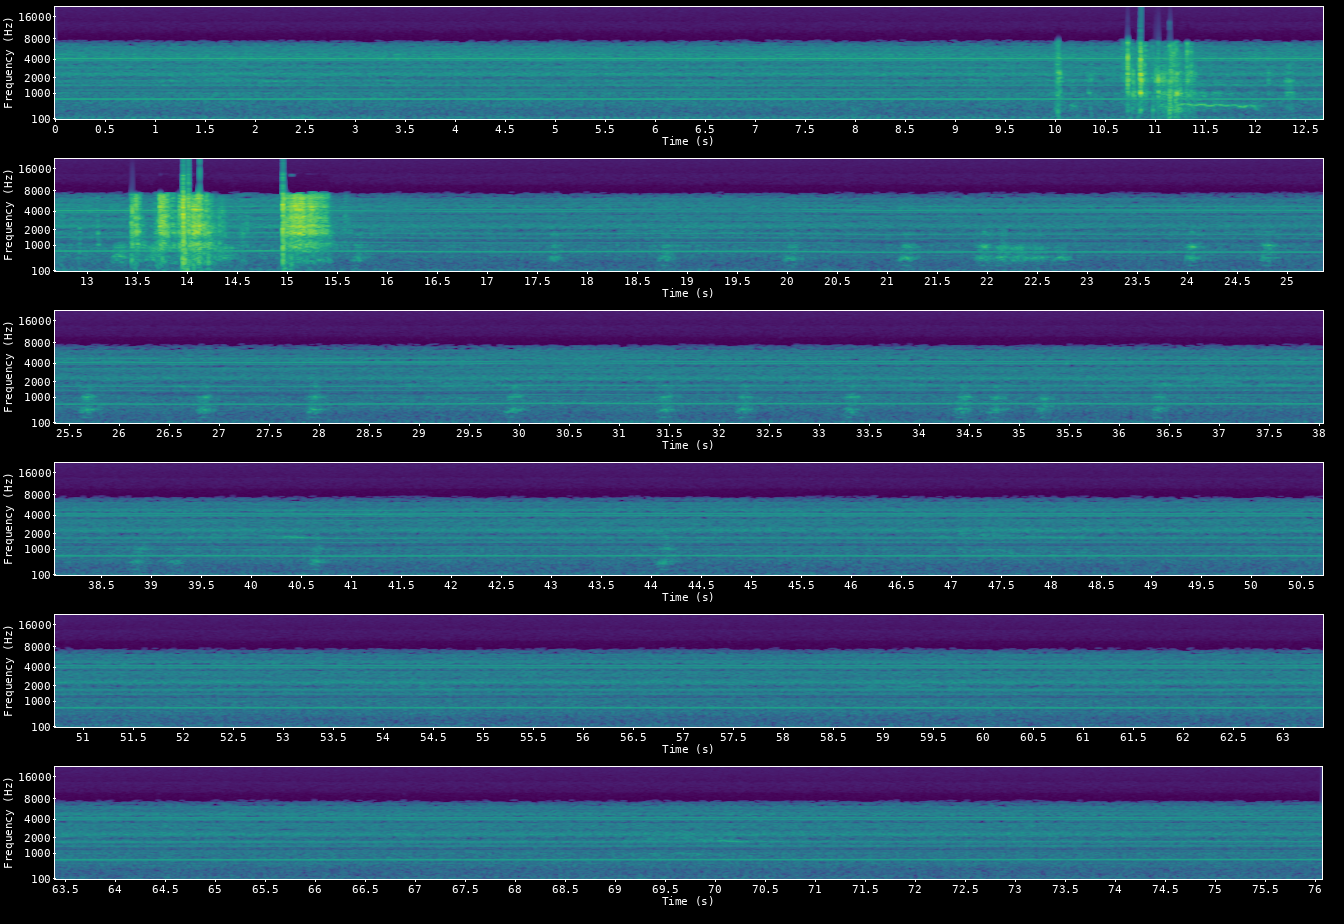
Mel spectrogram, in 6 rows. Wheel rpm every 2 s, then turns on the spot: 0, 0, 0, 0, 0, 0, 0, 0, 0, 0, 0, 0, 0, 0, 0, 0, 0, 0, 0, 0, 0, 0, 0, 0, 0, 0, 0, 0, 0, 0, 0, 0, 0, 0, 0, 0, 0, 0.
none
